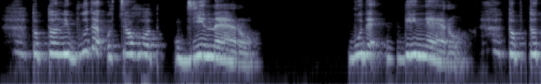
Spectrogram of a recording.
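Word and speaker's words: dinero: Тобто не буде оцього от дінеро. Буде дінеро. Тобто трошечки-трошечки твердіше вимовляємо звук Д, після якого стоїть І. Дінеро.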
